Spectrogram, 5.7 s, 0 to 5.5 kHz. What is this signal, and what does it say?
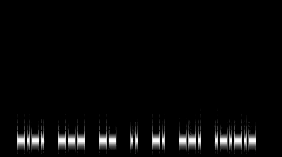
Morse code, heard as a keyed tone, about 25 wpm, spaced as for 18 wpm, 590 Hz. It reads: COMING.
